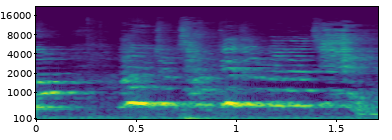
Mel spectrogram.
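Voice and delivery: high, exasperated spouse outburst; mock angry yell. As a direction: imitate blurting out a yell in anger. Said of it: "나도 모르게 소리를 버럭 지르면서".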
